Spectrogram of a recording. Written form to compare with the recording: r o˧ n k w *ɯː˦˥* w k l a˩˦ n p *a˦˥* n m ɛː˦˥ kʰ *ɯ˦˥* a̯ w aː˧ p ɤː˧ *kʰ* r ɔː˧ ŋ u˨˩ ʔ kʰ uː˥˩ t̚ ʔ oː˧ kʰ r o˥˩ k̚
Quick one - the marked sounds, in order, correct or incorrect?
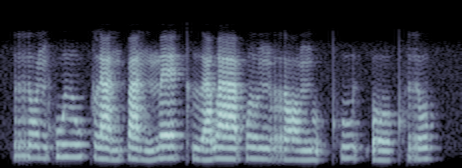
correct, incorrect: a˨˩, incorrect: ɯ˩˦, incorrect: ŋ

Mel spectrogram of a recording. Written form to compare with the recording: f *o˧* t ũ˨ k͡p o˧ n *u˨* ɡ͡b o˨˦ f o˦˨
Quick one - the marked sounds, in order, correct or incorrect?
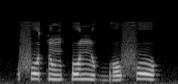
correct, correct

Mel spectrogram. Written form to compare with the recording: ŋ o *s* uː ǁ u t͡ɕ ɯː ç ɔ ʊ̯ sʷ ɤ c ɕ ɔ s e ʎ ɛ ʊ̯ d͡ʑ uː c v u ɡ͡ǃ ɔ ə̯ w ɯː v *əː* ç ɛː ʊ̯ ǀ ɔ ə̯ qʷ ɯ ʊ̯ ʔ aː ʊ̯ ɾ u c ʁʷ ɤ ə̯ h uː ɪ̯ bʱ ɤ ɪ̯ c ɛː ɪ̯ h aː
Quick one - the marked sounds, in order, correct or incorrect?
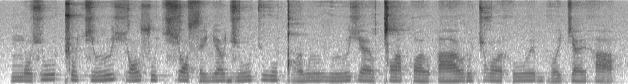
incorrect: ɕ, incorrect: ɯː

